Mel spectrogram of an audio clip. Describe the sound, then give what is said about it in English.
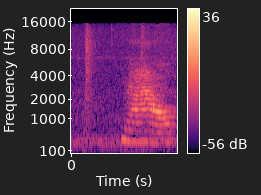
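A person imitates a cat with a single drawn-out, rising and falling meow, clear, preceded by a brief faint breathy sound and no other talk. “Is that I love you in cat?”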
